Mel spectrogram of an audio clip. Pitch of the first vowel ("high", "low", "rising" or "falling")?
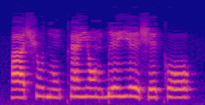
low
